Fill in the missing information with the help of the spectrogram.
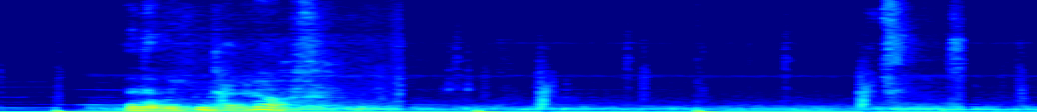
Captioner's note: scissor cuts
